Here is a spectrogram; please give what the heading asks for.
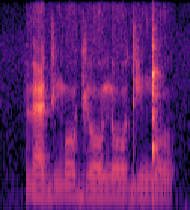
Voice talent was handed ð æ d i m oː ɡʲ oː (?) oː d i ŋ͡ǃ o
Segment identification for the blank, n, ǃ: n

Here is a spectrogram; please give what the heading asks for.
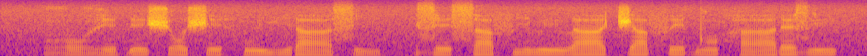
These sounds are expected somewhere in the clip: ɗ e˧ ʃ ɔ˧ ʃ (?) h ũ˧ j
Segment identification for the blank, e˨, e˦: e˨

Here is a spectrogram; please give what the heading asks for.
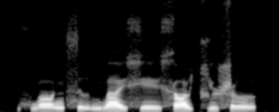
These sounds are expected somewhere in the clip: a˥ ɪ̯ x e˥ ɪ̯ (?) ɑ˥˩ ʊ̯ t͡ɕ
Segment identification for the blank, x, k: x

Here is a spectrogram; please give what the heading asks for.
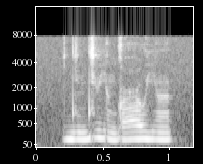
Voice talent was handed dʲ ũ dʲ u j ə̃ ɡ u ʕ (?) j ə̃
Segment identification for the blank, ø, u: u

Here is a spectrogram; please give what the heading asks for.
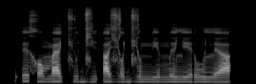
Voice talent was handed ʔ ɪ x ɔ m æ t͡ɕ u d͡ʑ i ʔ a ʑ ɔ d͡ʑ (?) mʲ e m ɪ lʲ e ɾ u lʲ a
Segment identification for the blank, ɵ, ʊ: ʊ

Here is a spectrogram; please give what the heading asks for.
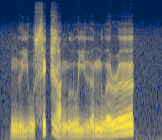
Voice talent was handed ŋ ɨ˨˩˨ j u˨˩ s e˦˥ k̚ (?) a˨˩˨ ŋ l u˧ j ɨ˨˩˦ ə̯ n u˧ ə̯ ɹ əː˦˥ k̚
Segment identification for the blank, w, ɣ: ɣ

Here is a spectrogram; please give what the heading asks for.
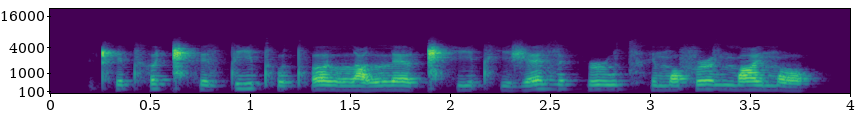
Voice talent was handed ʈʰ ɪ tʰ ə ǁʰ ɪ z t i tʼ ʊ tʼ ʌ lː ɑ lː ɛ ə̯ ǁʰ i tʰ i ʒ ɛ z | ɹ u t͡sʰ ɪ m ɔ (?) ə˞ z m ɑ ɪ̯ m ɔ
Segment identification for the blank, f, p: f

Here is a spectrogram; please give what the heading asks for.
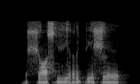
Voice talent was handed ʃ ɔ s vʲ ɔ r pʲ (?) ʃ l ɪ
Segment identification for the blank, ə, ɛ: ɛ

